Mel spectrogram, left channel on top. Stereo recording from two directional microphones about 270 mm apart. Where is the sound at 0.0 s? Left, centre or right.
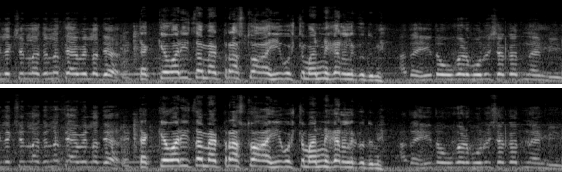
Centre.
